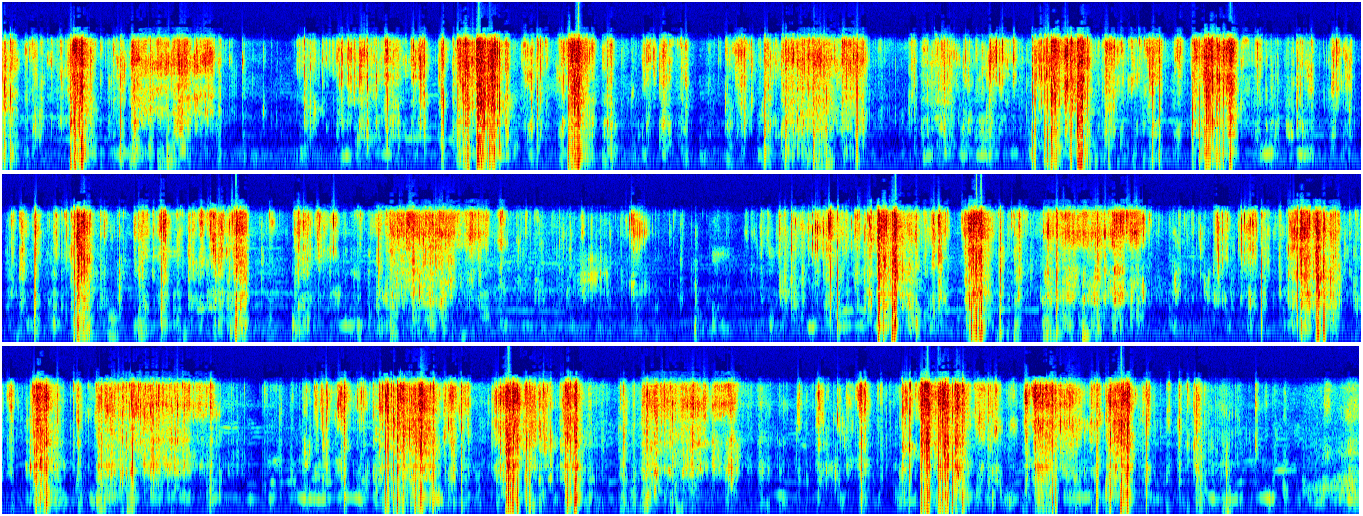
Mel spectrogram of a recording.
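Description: Foil wrappers of baseball card packs crinkling and tearing as the packs are ripped open and handled, in irregular bursts with short pauses between them.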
